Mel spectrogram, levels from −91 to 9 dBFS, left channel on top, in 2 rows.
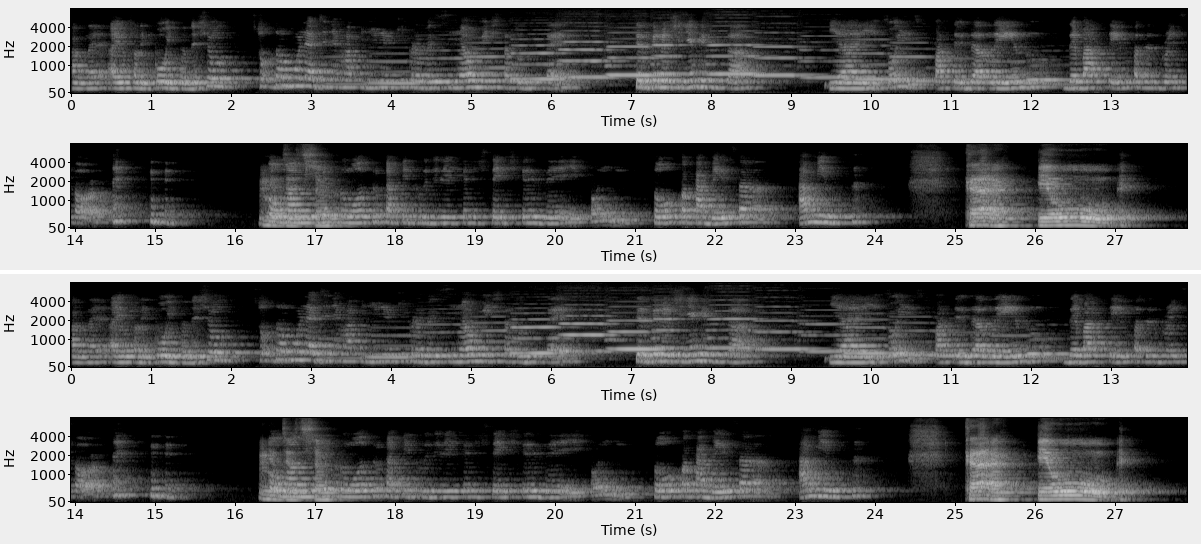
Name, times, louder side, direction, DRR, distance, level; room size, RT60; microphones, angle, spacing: voice 1, 0.0-2.0 2.3-6.2 7.0-8.5 9.5-14.6 14.9-15.2 16.4-20.9 21.2-22.7 23.0-23.8, left 1 dB, 65° left, -2 dB, 0.6 m, -32 dB
Wind instrument woodwind instrument, 3.1-7.6 7.9-12.4, equal, 10° left, 0.5 m, -34 dB
voice 2, 16.3-17.2 24.4-24.8 25.1-25.6 26.0-27.1, right 1 dB, 90° right, 1 dB, 0.6 m, -24 dB
2.6 x 2.2 x 3.7 m, 1.2 s
head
